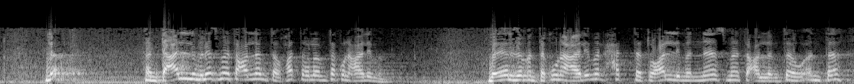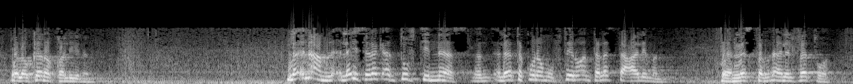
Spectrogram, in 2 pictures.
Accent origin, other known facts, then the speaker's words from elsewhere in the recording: Egypt; كما يحدث عندنا في مصر وفي البلد الأخرى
